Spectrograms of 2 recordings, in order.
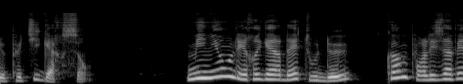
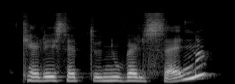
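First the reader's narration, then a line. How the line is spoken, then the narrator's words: Plain. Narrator (French): dit Madame Mélina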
